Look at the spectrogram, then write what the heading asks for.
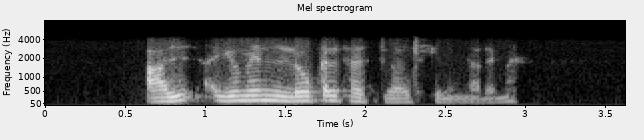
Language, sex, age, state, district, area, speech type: Hindi, male, 30-45, Madhya Pradesh, Hoshangabad, urban, conversation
